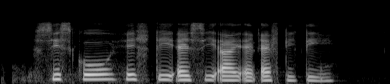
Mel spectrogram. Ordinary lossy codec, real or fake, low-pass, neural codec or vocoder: Opus, 32 kbps; real; 7.2 kHz; none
